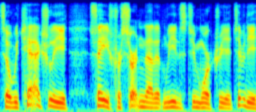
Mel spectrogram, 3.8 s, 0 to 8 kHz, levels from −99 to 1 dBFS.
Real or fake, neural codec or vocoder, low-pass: fake; autoencoder, 22.05 kHz, a latent of 192 numbers a frame, VITS, trained on many speakers; 7.2 kHz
